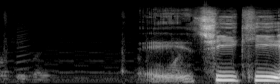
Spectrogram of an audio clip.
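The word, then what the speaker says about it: χ: Well, it's pronounced Chi, but like whenever it's shown in the game and they say Key, and it's like a squiggly X.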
